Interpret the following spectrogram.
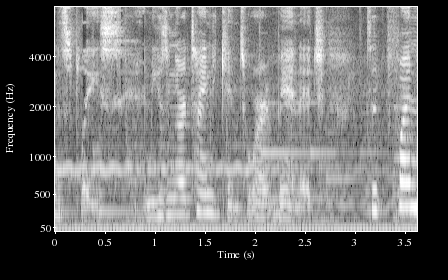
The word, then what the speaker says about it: Tinykin: see all the things you'll do with the tinkerine i mean the tiny kid oh i've been pronouncing it wrong the entire time it's not tinky and it's the tiny kin so i was right that time i said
